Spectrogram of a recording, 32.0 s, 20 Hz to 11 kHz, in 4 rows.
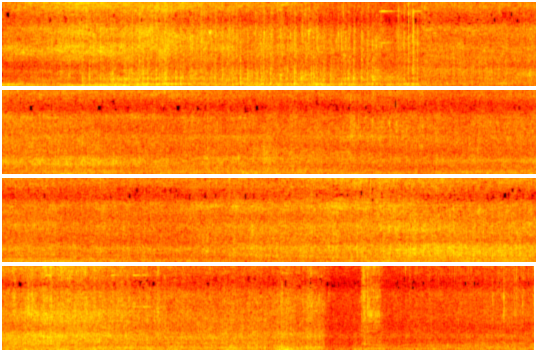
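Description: JEP O-gauge tinplate 2-B-2 electric locomotive running on tinplate track: a steady rumble of wheels and pickup on the metal rails with a faint motor hum, louder for the first several seconds.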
